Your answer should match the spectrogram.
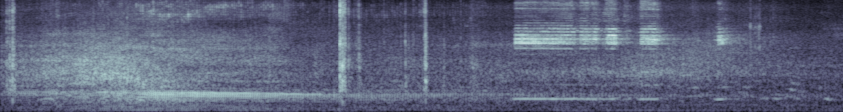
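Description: A motor vehicle passes close by on the street, its engine note falling slowly in pitch as it goes. About five seconds in, a vehicle horn sounds twice in quick succession, then gives a short toot.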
